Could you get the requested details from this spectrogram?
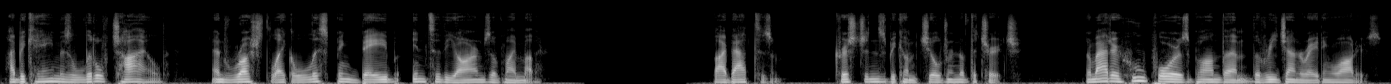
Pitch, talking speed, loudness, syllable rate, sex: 110 Hz, 150 wpm, -20 LUFS, 5.1 syllables/s, male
